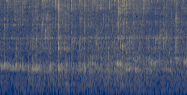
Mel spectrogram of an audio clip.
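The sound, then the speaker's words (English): Water pours steadily for a few seconds, a continuous splashing trickle with a slightly rising, filling tone and no one speaking. “Every time I do this and it makes that noise, I just think of the outtakes from Liar Liar when he's pouring water”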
